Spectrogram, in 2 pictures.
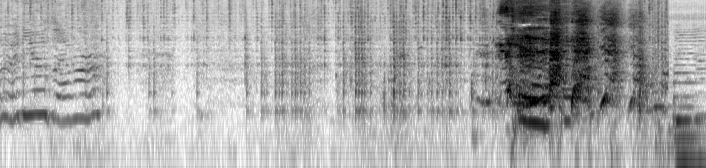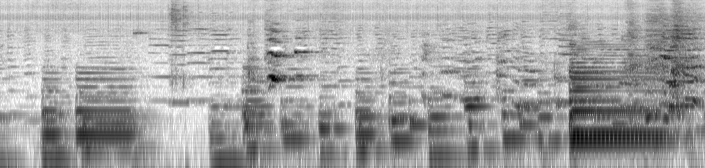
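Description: Grand piano notes struck irregularly, one or a few at a time, by a cat pawing the keys, starting about halfway through, with a longer held note near the end. Before that there is a short loud burst of a person's voice about five seconds in.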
